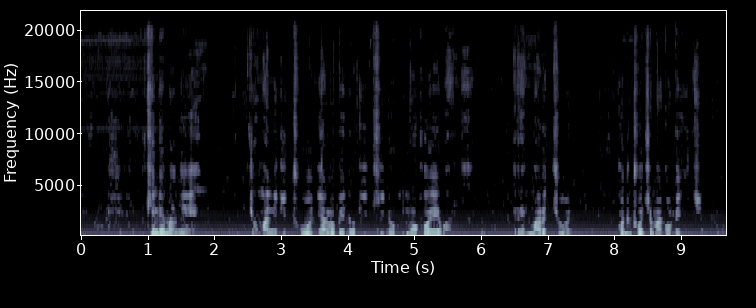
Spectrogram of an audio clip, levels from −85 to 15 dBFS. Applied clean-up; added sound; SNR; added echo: classical method spectral subtraction.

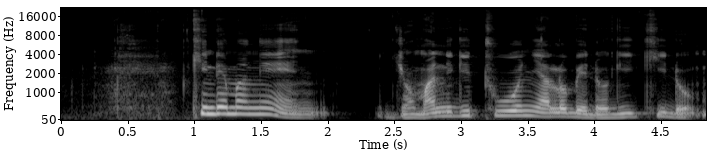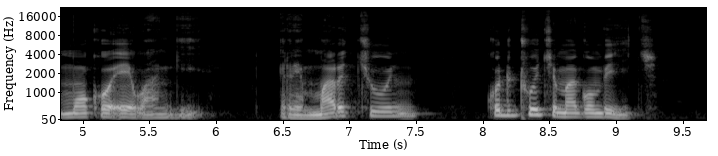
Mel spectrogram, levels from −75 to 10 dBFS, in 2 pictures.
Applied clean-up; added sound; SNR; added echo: none; none; none; none.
